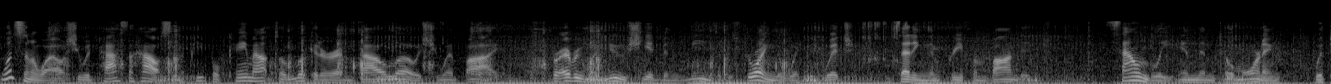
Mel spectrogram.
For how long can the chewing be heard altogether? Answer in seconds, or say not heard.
9 s.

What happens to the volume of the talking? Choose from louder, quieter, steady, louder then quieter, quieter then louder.
steady.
